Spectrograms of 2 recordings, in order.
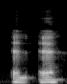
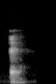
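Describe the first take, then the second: First: It is said in full with both words. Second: It is reduced to one syllable, like est. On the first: "elle est devient" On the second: "ou est"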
